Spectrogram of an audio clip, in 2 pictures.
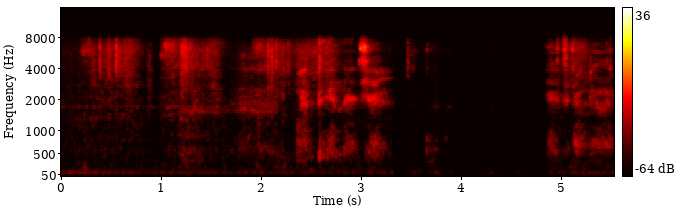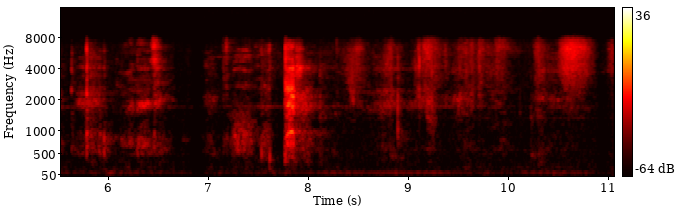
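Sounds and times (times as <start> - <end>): person whispering: 2.4 - 3.4, 4.9 - 8.2.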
